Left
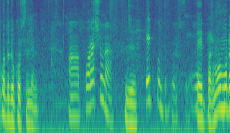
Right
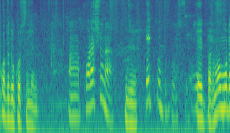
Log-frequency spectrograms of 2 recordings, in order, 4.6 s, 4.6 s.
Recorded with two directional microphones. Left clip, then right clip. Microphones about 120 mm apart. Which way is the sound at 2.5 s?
45° left (ahead or behind).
